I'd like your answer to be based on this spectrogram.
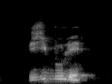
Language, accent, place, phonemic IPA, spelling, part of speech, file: French, France, Lyon, /ʒi.bu.le/, gibouler, verb, LL-Q150 (fra)-gibouler.wav
- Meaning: to pour down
